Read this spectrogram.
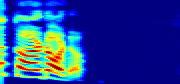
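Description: A woman speaks briefly and expressively into a close microphone.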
